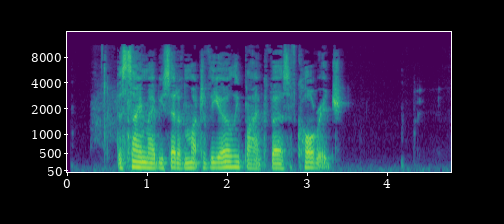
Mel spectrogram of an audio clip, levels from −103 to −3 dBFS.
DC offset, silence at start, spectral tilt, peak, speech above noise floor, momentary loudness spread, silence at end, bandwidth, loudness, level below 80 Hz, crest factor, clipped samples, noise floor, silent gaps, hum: under 0.1%; 0.45 s; -5 dB/octave; -4 dBFS; 42 dB; 10 LU; 1.4 s; 11.5 kHz; -22 LUFS; -54 dBFS; 20 dB; under 0.1%; -63 dBFS; none; none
